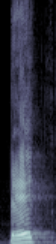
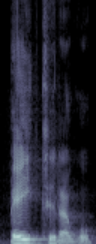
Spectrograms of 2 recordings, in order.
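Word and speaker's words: בית: 자, 그 다음에 이제 두 번째 자음이 bet 혹은 bait입니다. bet 이렇게 발음하기도 하고 bait라고 발음하기도 합니다.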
